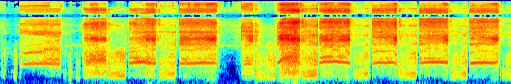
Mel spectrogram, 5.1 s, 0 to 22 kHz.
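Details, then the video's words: Caged lesser bandicoot rat recorded live at Na Lao, Nong Khu Phai, a rice-field pest, calling to other rats: a series of sharp, harmonic squeaks with short gaps. Several calls bend upward at the end. The sound is used to lure rats from burrows. "ต้นฉบับเสียงต่อหนูพุกใหม่ล่าสุด หนูอีตั้นชุดที่2 ร้องเรียกหนูในกรงเพล็กดักหนู"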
